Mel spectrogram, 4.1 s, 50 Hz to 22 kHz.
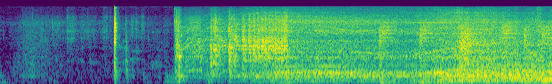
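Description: A 1999 SEAT Toledo's 1.8-litre engine starting about a second in, after a single click, then revving as the car pulls away. Background music comes in over it.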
